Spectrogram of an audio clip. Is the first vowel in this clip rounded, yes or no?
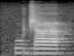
yes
